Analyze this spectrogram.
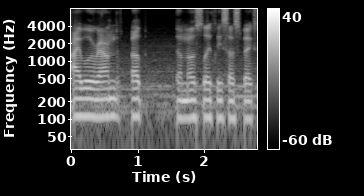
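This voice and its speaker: A man with a fairly low pitch speaks in a normal speaking voice at a moderate pace, his intonation fairly even. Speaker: let's play gamer. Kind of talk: reading in-game note aloud.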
